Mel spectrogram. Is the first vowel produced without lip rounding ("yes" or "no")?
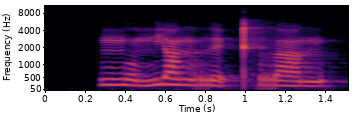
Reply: no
